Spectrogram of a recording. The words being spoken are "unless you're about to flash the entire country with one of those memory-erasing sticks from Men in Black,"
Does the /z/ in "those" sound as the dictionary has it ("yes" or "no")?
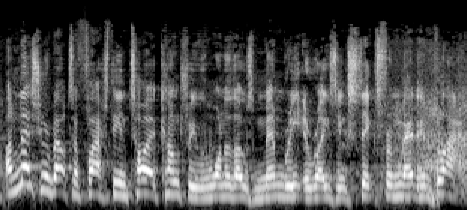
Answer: yes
